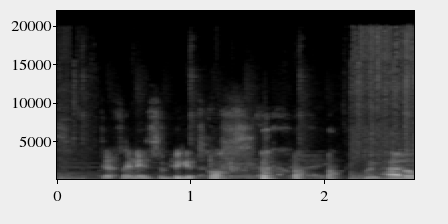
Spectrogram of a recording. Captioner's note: laughs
